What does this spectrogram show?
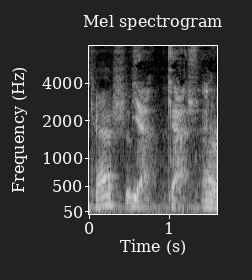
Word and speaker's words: Kasch: I guess I should have started before, but is it pronounced Kasch? Kasch. Yeah. All right, so Kasch.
